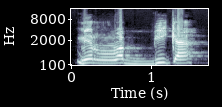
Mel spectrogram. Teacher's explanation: अब ये ख़त्म हो जाएगा, नून मिक्स हो जाएगा। तो जब हमने मीम को रा में मिलाया तो नून ख़त्म हो गया, यानी कि रा के अंदर मिक्स हो गया। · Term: इदगाम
